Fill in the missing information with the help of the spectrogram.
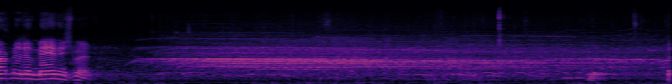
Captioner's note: applause & Cheering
